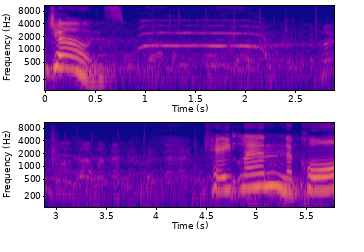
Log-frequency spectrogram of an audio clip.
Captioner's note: cheering and Applause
